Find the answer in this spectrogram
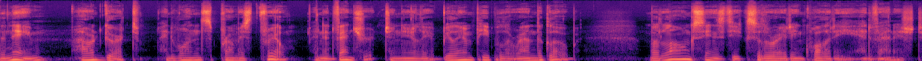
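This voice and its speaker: The man's medium-pitched voice is somewhat breathy, with a dark, mellow tone. He speaks at a fairly quick pace in a dry, close sound with no echo. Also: ordinary pitch variation. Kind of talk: audiobook short story reading.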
